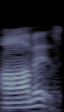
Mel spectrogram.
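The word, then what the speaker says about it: Ahmet: My first name is Amit, so it rhymes with words like comet and vomit.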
